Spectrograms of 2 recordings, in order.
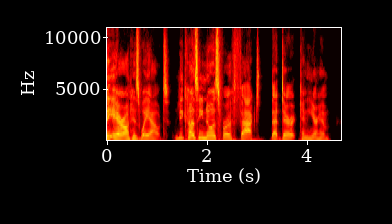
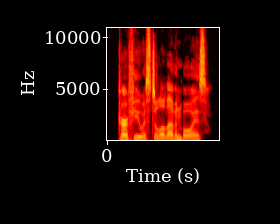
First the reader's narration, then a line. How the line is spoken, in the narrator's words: mutters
